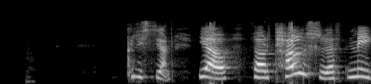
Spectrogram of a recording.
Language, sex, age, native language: Icelandic, female, 11, Icelandic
